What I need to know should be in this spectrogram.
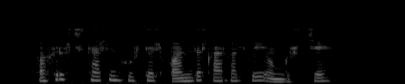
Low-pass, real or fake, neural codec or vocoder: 5.4 kHz; real; none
